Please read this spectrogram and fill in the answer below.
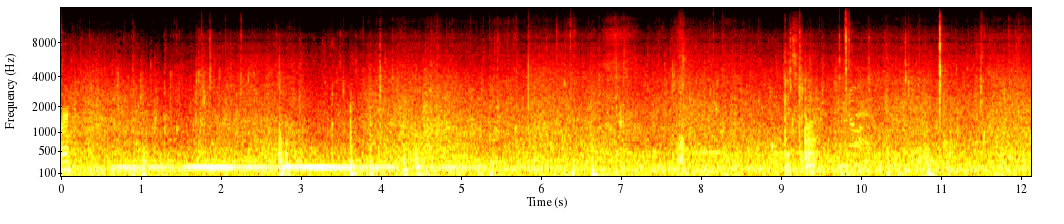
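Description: Plastic kayaks and paddles knocking now and then on the water, with wind on the microphone. A steady low mechanical drone runs through the first four seconds or so, then fades.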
